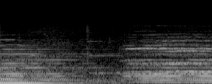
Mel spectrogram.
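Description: Church organ playing held hymn chords with choral singing; the chord fades away about half a second in and a new chord comes in about a second and a quarter in.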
